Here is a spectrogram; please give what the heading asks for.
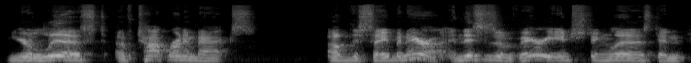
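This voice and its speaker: Guy hosting a sports talk show, bright voice, kinda high, chatty and opinionated. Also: brisk.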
